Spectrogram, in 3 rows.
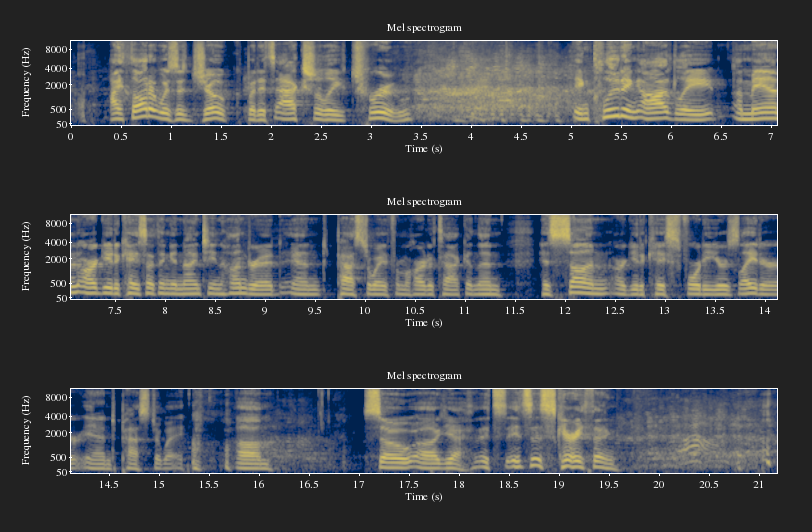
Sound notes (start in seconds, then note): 3.2 audience laughs; 15.6 audience murmurs; 19.5 audience laughs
